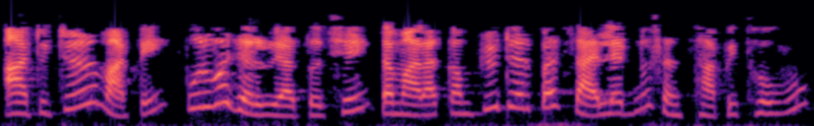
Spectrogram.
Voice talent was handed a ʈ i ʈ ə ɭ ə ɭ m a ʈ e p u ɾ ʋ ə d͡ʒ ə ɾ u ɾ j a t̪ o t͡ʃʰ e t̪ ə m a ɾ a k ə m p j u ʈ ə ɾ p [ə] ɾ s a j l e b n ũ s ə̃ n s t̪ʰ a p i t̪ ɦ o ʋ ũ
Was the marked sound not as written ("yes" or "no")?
no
